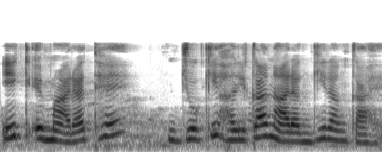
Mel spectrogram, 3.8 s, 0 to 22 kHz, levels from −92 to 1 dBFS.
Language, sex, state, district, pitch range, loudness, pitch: Hindi, female, Maharashtra, Chandrapur, 215-285 Hz, -16 LUFS, 240 Hz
